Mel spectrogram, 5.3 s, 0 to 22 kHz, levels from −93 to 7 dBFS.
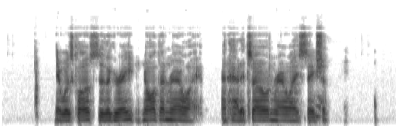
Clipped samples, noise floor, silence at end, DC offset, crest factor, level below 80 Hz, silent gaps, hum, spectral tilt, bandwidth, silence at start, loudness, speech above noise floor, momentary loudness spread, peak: under 0.1%; -54 dBFS; 0.25 s; under 0.1%; 16 dB; -62 dBFS; none; none; -3 dB/octave; 9.6 kHz; 0.45 s; -16 LUFS; 38 dB; 11 LU; -2 dBFS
